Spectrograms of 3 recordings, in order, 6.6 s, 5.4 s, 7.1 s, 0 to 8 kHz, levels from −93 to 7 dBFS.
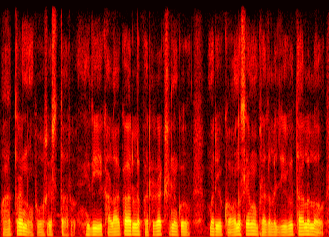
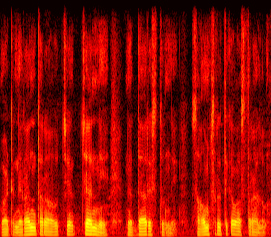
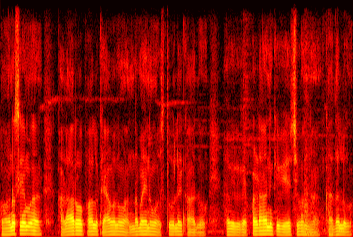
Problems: background sounds at intervals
